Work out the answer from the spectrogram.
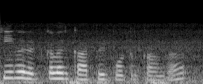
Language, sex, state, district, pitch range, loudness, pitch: Tamil, female, Tamil Nadu, Chennai, 225-280 Hz, -16 LUFS, 260 Hz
